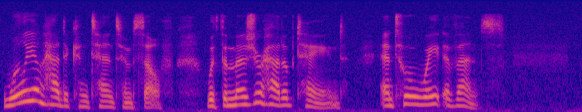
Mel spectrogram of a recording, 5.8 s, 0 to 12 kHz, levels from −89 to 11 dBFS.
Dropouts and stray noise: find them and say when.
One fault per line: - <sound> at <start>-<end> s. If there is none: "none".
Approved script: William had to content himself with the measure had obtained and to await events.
none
